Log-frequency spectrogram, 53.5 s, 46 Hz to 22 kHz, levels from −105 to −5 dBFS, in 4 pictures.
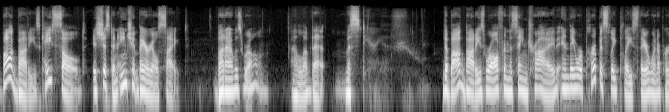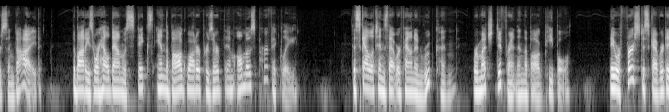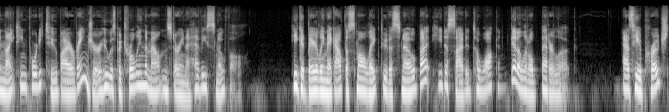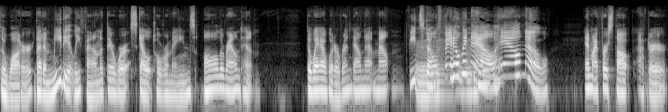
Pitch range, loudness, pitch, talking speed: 130-165 Hz, -19 LUFS, 150 Hz, 160 wpm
